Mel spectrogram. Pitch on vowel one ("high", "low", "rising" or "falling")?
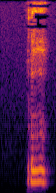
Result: low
